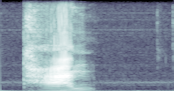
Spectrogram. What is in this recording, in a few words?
"tan", Chinese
